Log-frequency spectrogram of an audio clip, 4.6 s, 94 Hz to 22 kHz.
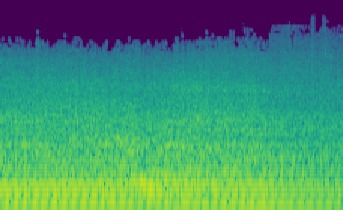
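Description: A KTM GT2 race car, number 16, rolls through the pit lane at Dijon, giving a steady, muffled engine rumble and drone that fades slightly near the end.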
